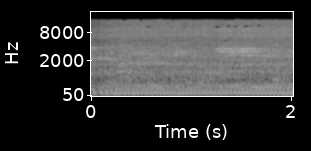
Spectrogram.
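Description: A small motor scooter's engine throttling up from idle into a steady drone as the scooter pulls away.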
